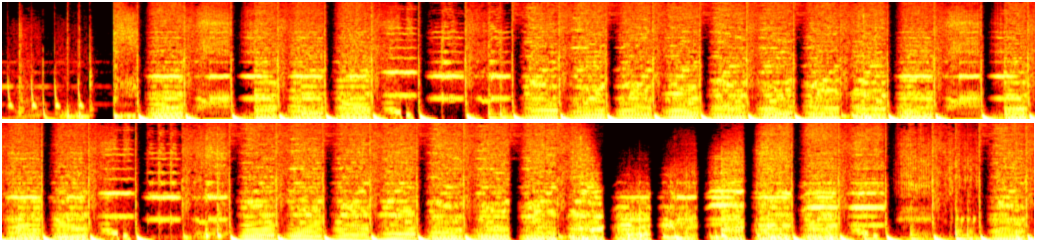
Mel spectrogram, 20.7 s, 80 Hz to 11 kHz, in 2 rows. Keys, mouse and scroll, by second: 2.0 double click, 2.8 shift+m, 4.3 Return, 5.2 b, 5.6 right click, 6.2-6.6 scroll down 1, 7.3-8.1 scroll up 1, 10.6 double click, 12.8 alt+click.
